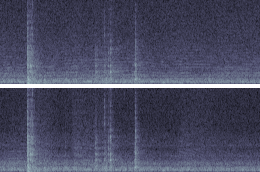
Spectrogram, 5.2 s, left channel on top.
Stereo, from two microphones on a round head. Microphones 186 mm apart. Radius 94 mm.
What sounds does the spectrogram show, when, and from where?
0.5 s a sliding door: 25° right (ahead or behind), 1.8 m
